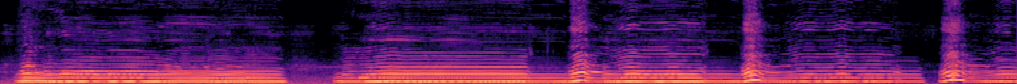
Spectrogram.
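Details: Dog singing along to music: long level howls broken by brief pauses, with sharp yelping rises and falls near the end, music faintly underneath.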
